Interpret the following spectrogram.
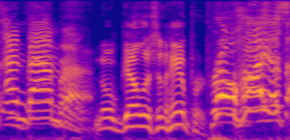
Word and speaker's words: Vambre: if it isn't my old pal's profanity and vulgar. It's pronounced Prohyas and Vambre, dear Niddy. Why does the Nedster have such trouble with our super simple names? Promotion and handle? Prohyas and Vambre.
